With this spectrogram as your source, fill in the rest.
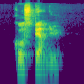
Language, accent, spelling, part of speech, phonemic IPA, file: French, France, cause perdue, noun, /koz pɛʁ.dy/, LL-Q150 (fra)-cause perdue.wav
- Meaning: lost cause, sinking ship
